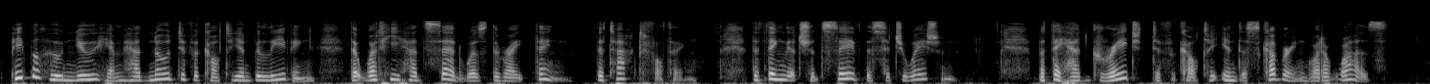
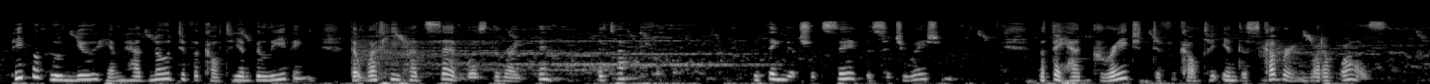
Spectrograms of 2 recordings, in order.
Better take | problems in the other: first | noise reduction (classical method Wiener filter)

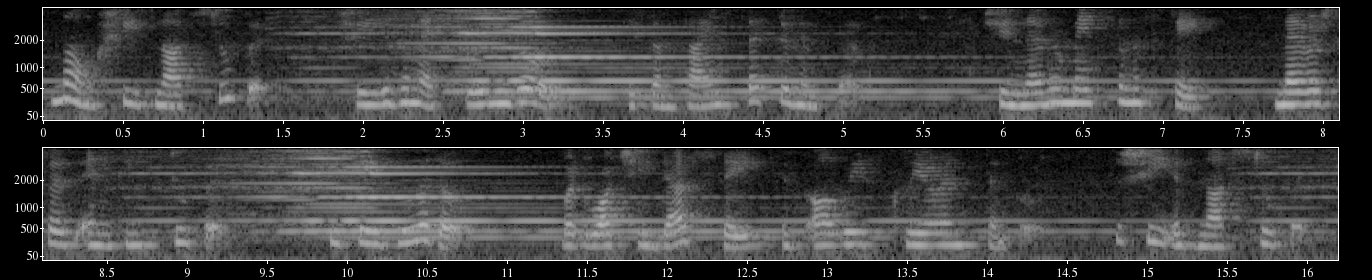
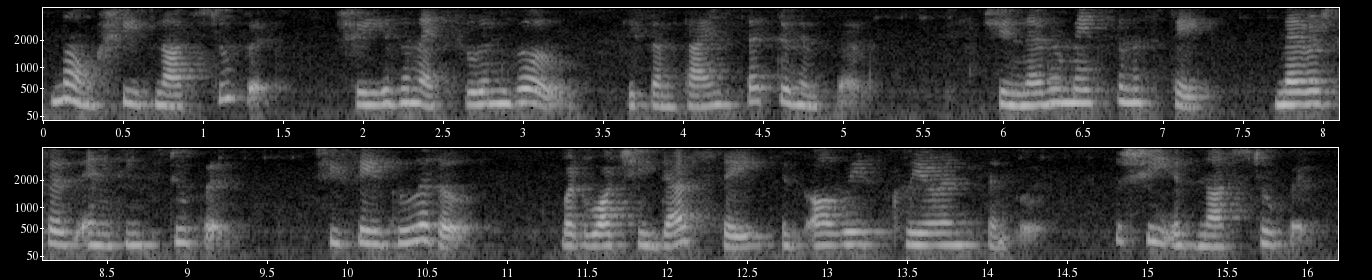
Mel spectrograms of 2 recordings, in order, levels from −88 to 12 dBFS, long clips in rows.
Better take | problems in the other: second | background sound (Bowed string instrument); 4 dB below the speech

